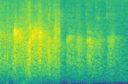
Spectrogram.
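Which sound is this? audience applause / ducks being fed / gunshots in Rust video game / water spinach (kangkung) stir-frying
audience applause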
